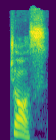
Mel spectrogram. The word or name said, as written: चौस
